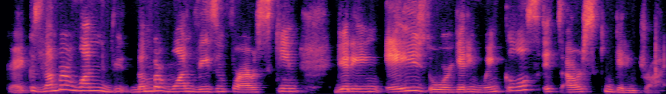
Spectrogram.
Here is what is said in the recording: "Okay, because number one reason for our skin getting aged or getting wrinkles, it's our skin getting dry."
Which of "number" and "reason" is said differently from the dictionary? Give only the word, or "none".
none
